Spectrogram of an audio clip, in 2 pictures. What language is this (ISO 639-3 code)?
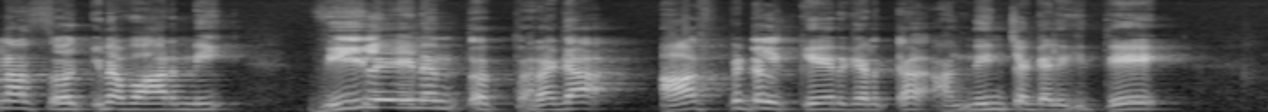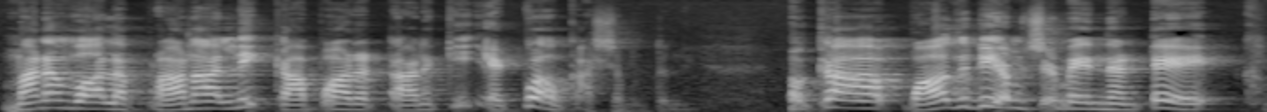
tel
